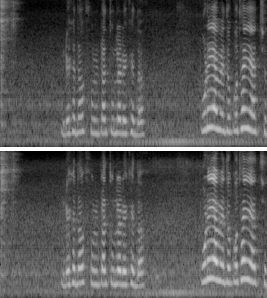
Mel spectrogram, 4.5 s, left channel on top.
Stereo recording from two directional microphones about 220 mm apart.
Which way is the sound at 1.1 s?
15° left (ahead or behind).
